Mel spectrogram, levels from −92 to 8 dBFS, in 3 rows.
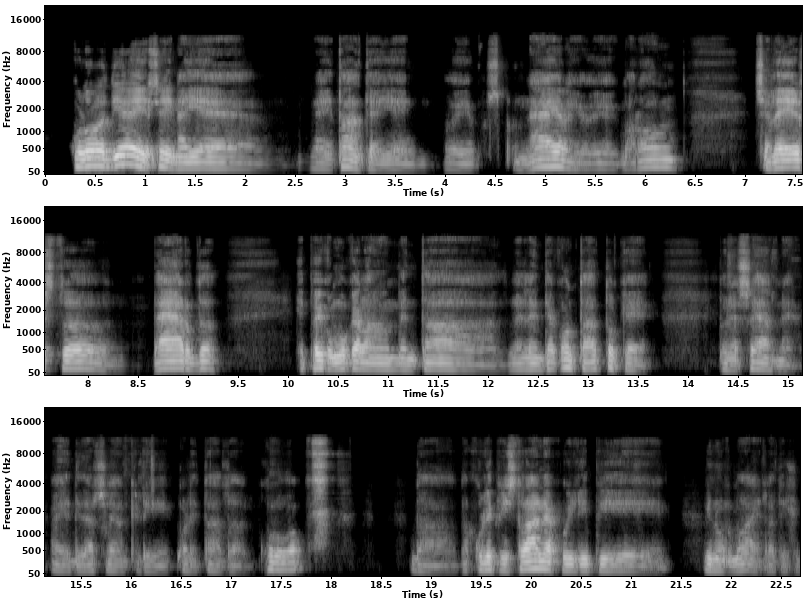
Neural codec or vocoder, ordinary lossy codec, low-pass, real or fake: none; none; none; real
